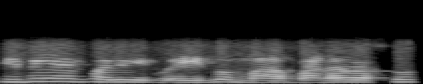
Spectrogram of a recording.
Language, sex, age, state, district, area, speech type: Telugu, male, 45-60, Andhra Pradesh, Visakhapatnam, urban, conversation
